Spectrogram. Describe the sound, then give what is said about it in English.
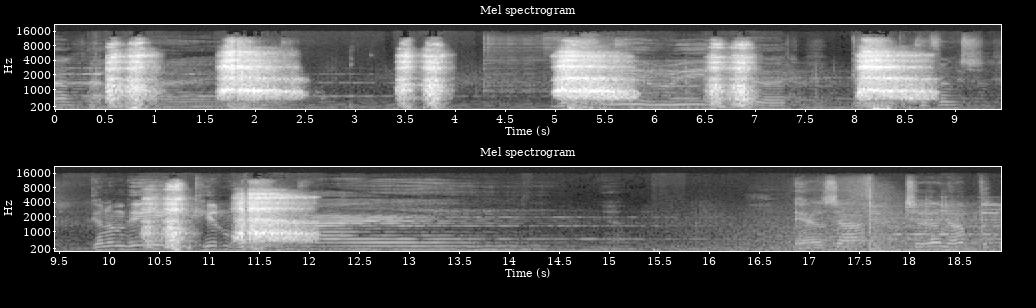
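Deep, forceful breathing during a breathwork session: many loud, sharp gasping inhales and sighing exhales in an uneven rhythm, separated by quieter pauses, with the breaths thinning out toward the end. “It's time to get real. It's time to go deep. This is the moment. Breathe.”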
